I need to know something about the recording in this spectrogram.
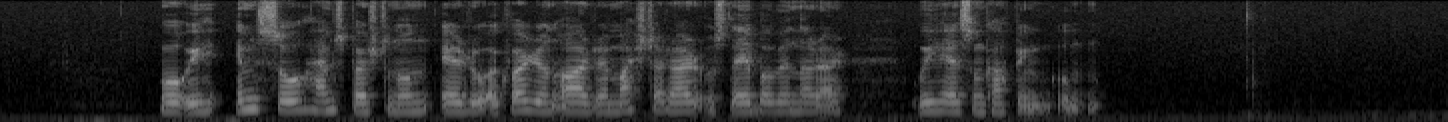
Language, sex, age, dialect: Faroese, female, 15-35, Suðurstreymoy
